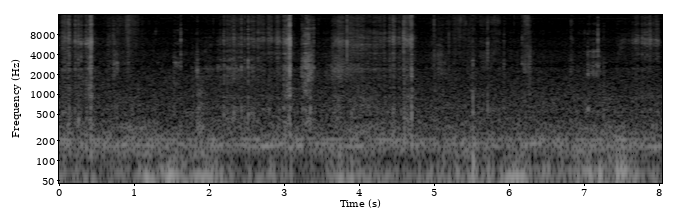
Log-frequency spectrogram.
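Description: A utility knife blade shaves strands off the face of a solid, dry, beige oval bar of soap. The result is a string of quiet, crisp, bright scraping and ticking cuts. A steady low hum runs underneath throughout.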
